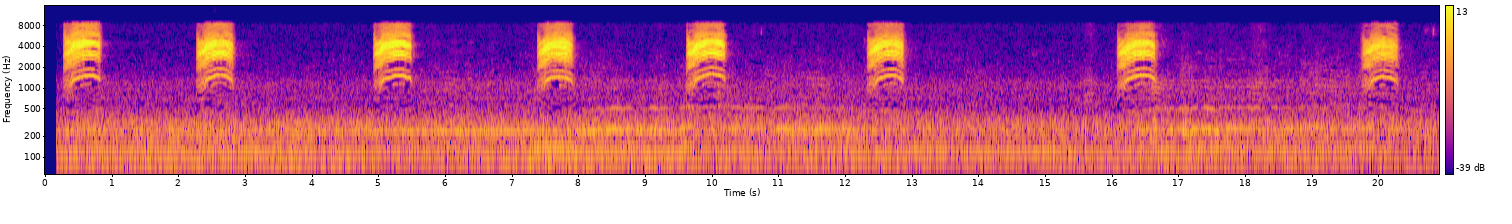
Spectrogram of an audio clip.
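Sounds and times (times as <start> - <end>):
spotted towhee calling: 0.2 - 1.0, 2.2 - 3.0, 4.9 - 13.2, 14.7 - 20.9.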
